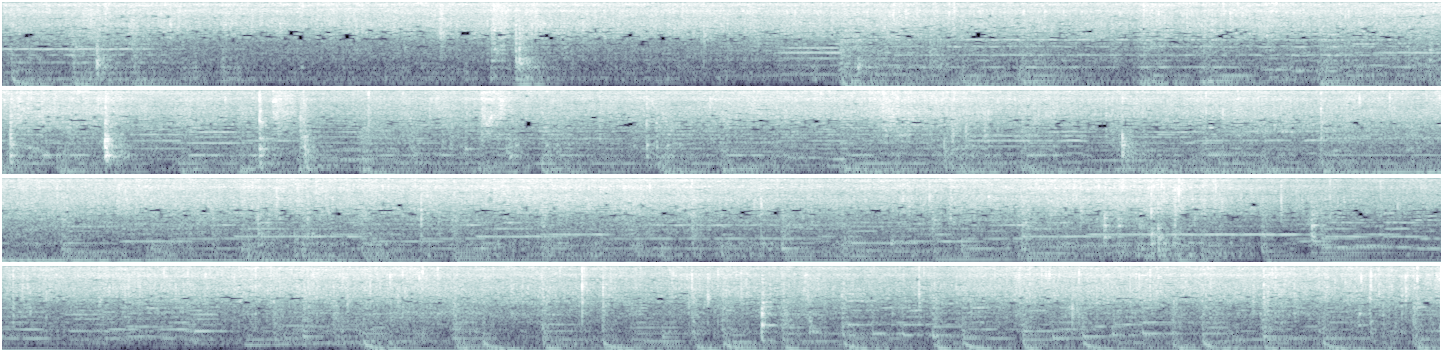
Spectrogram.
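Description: Chicken pieces and chopped garlic sizzling steadily in a hot aluminium pan as they brown, stirred and scraped with a spatula, with a sharp knock of the spatula on the pan about eight seconds in.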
